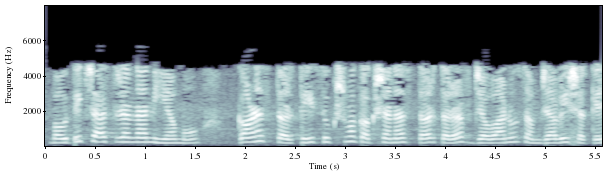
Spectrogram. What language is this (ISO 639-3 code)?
guj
